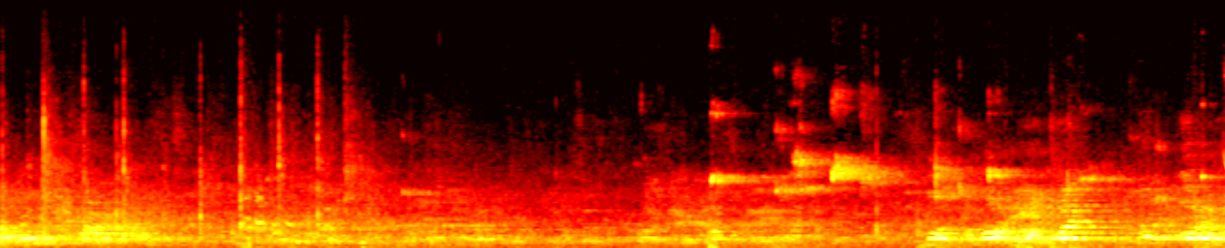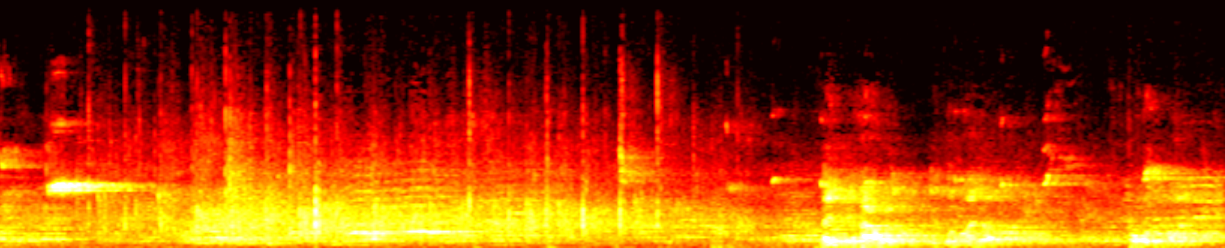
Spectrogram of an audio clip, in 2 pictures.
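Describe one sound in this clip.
Spectators shout and cheer in an echoing gym.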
